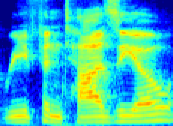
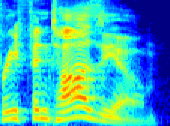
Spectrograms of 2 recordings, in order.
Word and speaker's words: ReFantazio: uh today on the docket we got metaphor reantaso as I've learned it is not called reantaso as I said before it is pronounced ref fantasio as it is spelled because it is potentially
